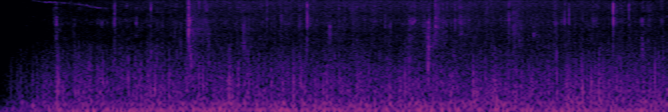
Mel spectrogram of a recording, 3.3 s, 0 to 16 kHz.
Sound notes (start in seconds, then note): 0.1 fire crackling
